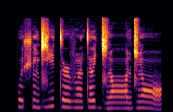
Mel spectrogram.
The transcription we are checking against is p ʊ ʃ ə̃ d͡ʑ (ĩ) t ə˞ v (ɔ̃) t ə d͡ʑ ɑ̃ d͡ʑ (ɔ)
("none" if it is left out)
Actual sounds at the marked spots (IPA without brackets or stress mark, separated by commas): i, ə̃, ɔ̃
